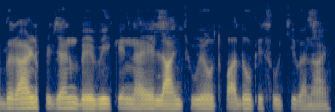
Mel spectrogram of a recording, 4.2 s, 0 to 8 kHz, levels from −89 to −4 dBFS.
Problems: constant background noise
